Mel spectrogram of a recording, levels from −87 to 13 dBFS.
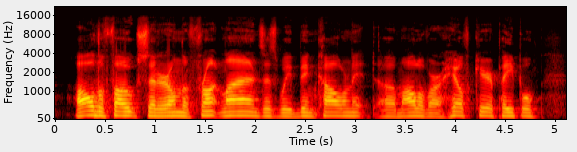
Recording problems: none

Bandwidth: 15 kHz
